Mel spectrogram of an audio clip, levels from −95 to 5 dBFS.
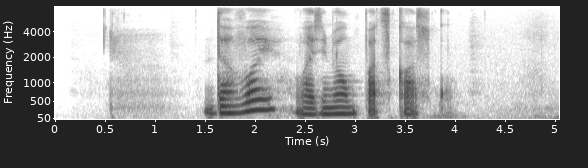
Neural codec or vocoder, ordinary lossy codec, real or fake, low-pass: none; none; real; none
